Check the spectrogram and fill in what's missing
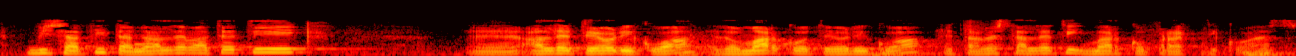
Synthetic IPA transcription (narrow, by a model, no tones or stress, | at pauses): bisat̪it̪anald̪e̞β̞at̪e̞t̪ik | a̰ld̪e̞t̪e̞o̞ɾikoae̞ðo̞maɾko̞t̪e̞o̞ɾikoae̞t̪aβ̞e̞st̪e̞ald̪e̞t̪ikmaɾko̞pɾak̚t̪ikoae̞s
